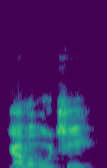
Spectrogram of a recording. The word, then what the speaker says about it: Yamauchi: how do you say his name Yami right Yamauchi yep okay you're the J you're the Japanese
